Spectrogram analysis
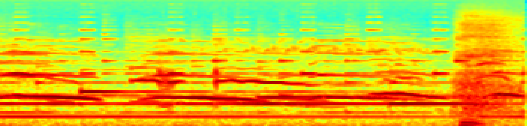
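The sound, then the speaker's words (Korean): Kittens meowing outside a door: several thin, high-pitched meows overlap and waver steadily, with no talking. “뭐야, 이 문 밖에 있는 고양이들은? 너 가족이 있었던 거냐?”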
